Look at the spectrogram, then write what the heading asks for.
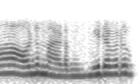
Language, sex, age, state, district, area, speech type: Telugu, female, 18-30, Telangana, Karimnagar, urban, conversation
